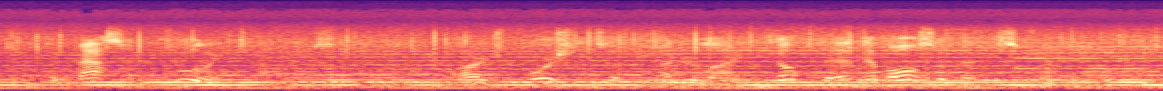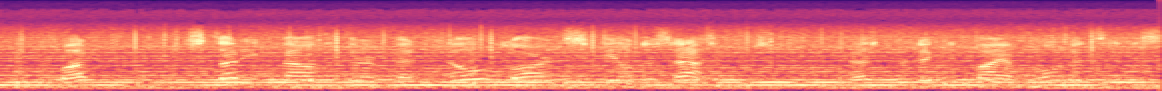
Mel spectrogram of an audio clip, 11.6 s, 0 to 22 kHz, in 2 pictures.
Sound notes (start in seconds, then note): 4.1 fire crackles, ominous music continues; 10.5 ominous music intensifies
